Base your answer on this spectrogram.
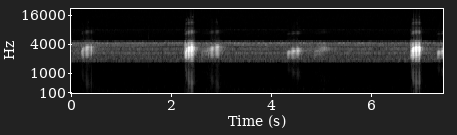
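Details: Costa Rican frog, one of several anurans living in Costa Rica, calling: short, fairly high croaking notes at irregular intervals, with two louder, sharper clicky bursts. Background otherwise silent.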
